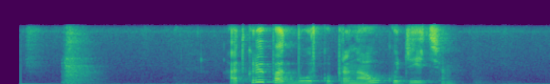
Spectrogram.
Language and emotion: Russian, neutral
